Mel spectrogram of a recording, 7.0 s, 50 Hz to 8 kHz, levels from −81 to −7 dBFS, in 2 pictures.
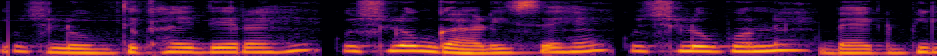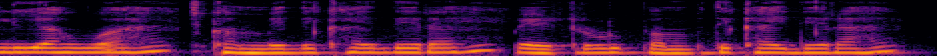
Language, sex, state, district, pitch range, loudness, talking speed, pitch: Hindi, female, Chhattisgarh, Sukma, 175-220 Hz, -27 LUFS, 265 wpm, 190 Hz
